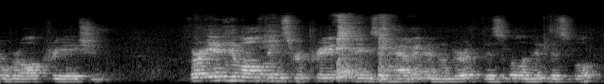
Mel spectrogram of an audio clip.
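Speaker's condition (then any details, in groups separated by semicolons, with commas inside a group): No condition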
